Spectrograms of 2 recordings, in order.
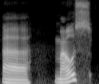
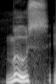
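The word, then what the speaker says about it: Mousse: And it also introduces Mouse, or if you prefer the European statement, or Moose, if you like a more American pronunciation, the weapon master who is desperately in love with Shampoo, to this already raucous group of characters.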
